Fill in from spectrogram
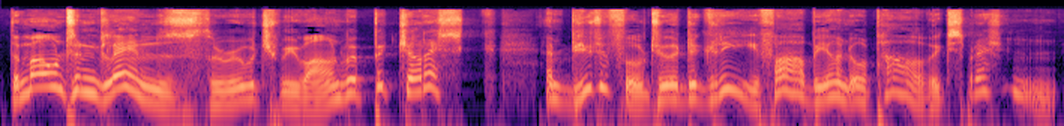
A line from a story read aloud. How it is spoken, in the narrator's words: he exclaimed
